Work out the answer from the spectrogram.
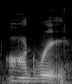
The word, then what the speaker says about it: Henri: We're watching Hurricane Grace in the Caribbean and Henri, which is still a tropical storm, south of Bermuda. And yes, that is how you pronounce that, Henri, not Henry.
